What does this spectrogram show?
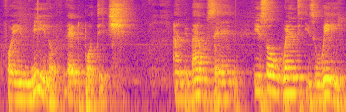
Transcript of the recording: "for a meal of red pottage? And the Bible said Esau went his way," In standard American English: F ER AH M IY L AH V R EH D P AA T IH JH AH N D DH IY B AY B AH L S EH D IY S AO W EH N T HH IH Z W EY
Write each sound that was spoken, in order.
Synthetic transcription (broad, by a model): F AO AH M IY L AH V R EH D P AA T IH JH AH N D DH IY B AY B AH L S EH D IY S AO W EH N T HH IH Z W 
